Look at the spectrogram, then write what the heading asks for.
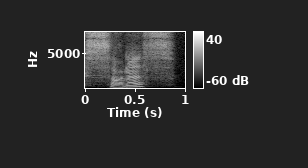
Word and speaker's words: saunas: Soft S is basically just Z. Saunas. Oh yeah, like in plural, it's basically Z.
